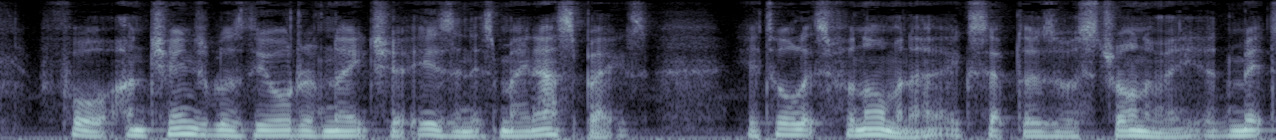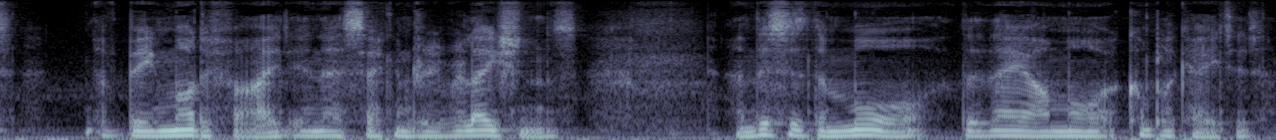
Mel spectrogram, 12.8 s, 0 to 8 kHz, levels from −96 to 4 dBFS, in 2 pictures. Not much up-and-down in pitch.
Yes: narrow, 2.3 semitones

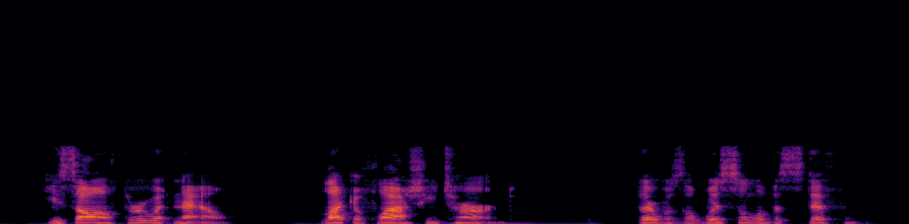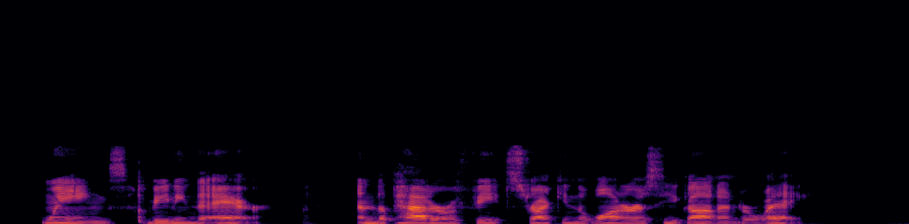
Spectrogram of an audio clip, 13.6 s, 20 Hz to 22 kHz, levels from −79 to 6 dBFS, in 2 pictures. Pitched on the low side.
No: medium, 160 Hz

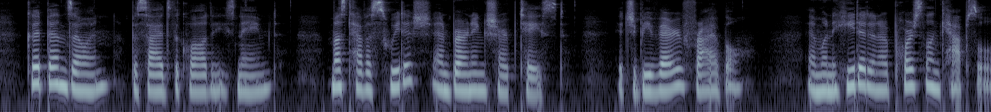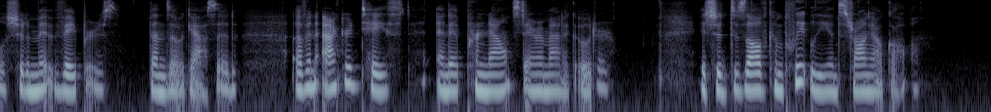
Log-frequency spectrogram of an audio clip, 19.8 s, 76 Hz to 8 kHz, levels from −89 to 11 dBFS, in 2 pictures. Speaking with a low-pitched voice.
No: high, 190 Hz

